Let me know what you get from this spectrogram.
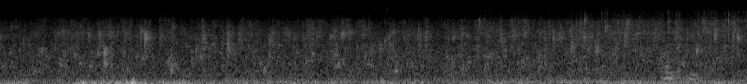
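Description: Steady rain falling, with many separate drops ticking on surfaces close by. A brief low bump just over a second in is the loudest moment.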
